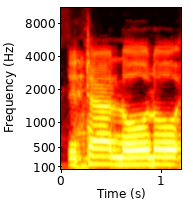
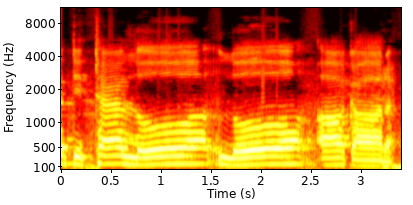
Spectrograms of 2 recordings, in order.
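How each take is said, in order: First: ਲੋ ਲੋ as quick bare "lo lo"; clipped final vowel. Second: Each ਲੋ drawn out as "lo-a", slowly; clear final vowel. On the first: Teacher showing the mistake, short bare ਲੋ ਲੋ. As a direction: run ਲੋ ਲੋ together without the final "a". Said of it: "ਇਸ ਪ੍ਰਕਾਰ ਉਚਾਰਨ ਨਹੀਂ ਕਰਨਾ". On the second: Teacher showing the pure reading, ਲੋ stretched into "lo-a". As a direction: sound a clear "a" after each long ਲੋ. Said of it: "ਐੜਾ ਲੱਗਾ ਹੈ ਇਸ ਦੀ ਆਵਾਜ਼ clear". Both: Shown as a demonstration.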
